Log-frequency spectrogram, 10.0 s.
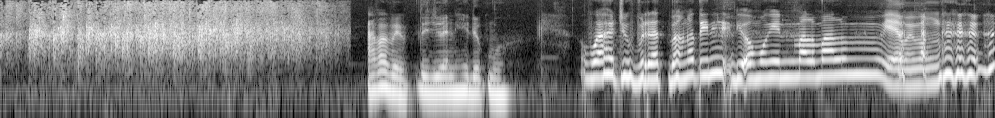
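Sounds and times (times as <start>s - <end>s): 
applause during a talk: 0.0s - 3.5s
speech: 3.7s - 5.2s, 5.8s - 9.9s
laughter: 8.9s - 9.9s.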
